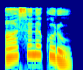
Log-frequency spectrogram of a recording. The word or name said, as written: ಆಸನಕುರು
